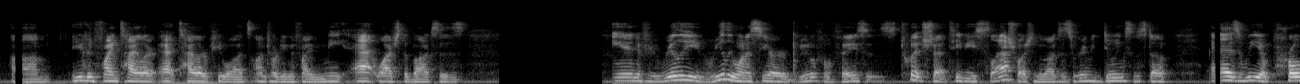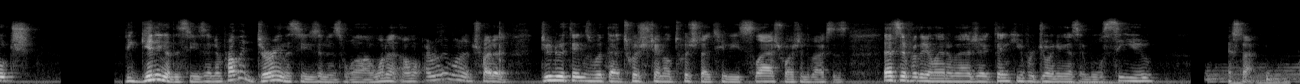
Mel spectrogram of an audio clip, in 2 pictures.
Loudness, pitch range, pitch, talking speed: -25 LUFS, 120-155 Hz, 130 Hz, 205 wpm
